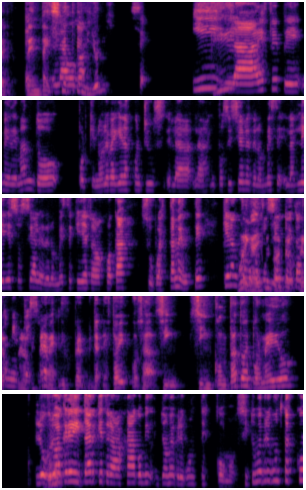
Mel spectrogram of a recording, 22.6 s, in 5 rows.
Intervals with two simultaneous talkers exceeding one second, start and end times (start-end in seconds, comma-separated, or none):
12.6-14.2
